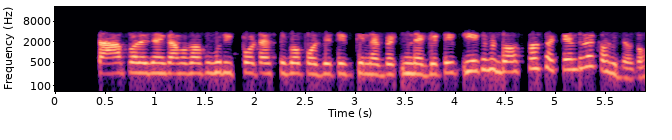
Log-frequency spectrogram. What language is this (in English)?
Odia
